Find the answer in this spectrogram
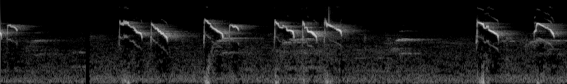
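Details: Sharp, high, downward-sweeping whistles from a white-eye in fast ngalas-style phrases, in short irregular bursts of one to three notes with brief pauses.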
